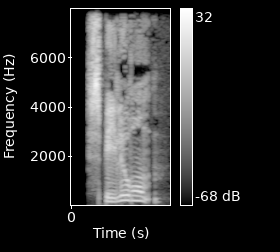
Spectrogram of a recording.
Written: spillerum

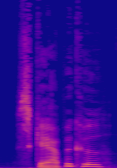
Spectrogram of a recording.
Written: skærpekød

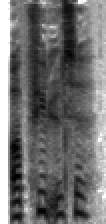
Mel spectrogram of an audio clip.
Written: opfyldelse

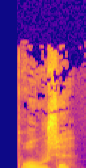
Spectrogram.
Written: bruser

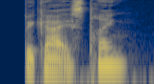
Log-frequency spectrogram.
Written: begejstring

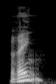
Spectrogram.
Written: ring

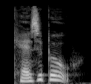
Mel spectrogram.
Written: kassebog

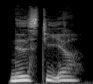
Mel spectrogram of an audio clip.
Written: NIDSTIR

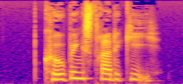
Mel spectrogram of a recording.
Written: copingstrategi

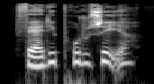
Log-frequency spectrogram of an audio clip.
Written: færdigproducere

